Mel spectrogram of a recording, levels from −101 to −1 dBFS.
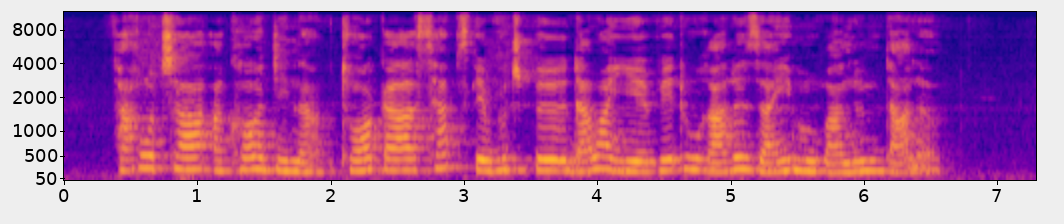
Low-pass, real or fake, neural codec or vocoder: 10.8 kHz; fake; vocoder, 44.1 kHz, 128 mel bands, Pupu-Vocoder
